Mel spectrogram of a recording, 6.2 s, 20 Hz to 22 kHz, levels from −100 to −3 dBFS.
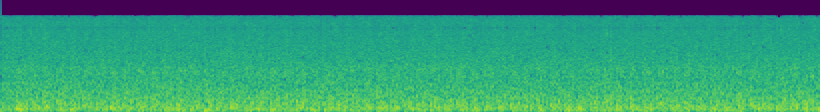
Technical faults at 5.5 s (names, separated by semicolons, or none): none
